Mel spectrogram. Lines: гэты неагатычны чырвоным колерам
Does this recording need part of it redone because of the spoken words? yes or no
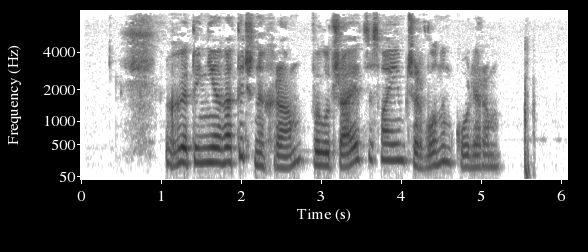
yes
